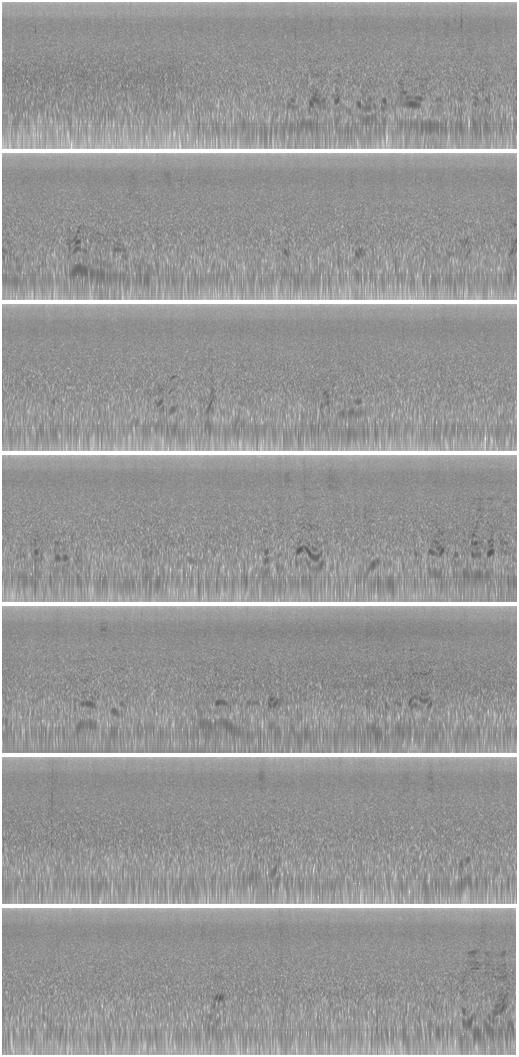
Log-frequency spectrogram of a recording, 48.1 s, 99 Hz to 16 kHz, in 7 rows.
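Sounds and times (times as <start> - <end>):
creek rushing: 0.0 - 48.0
faint indistinct voices: 3.7 - 48.0.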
